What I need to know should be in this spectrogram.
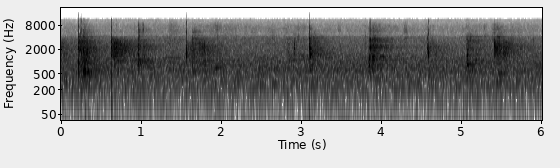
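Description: Billiard balls click against each other and knock off the cushions.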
